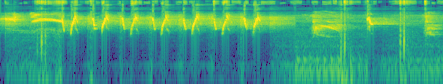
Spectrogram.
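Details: Vigorously singing bar-winged prinia, known locally as ciblek kristal: a drawn whistle, then a fast string of high V-shaped chirps, a short gap and a few sliding whistled notes, over a low background hum.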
